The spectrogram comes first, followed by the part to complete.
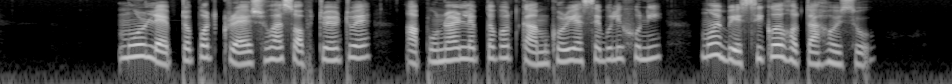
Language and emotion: Assamese, sad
